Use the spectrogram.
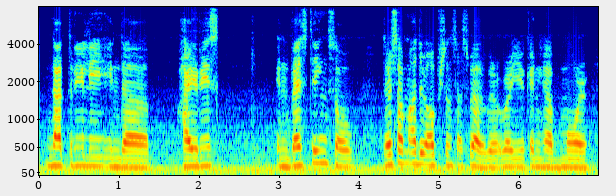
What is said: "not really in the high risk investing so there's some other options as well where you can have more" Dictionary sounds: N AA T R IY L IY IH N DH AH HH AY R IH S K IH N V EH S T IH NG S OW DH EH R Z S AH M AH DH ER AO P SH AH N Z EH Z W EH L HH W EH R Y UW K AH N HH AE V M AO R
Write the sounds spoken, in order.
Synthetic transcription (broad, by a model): N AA T R IY L IY IH N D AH HH AY R IH S K IH N V EH S T IH NG S OW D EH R S AH M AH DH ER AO P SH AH N S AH S W EH L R W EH R Y UW K AH N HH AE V M AO R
